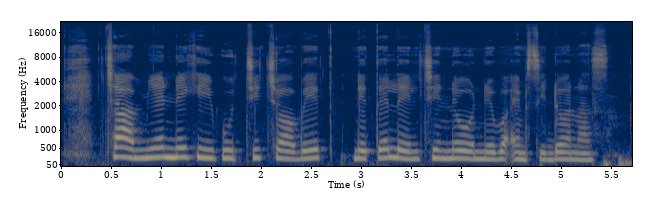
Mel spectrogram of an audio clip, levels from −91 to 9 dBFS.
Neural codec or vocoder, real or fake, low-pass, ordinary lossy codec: none; real; none; none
